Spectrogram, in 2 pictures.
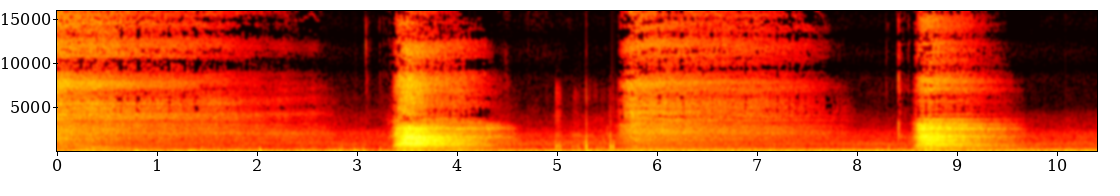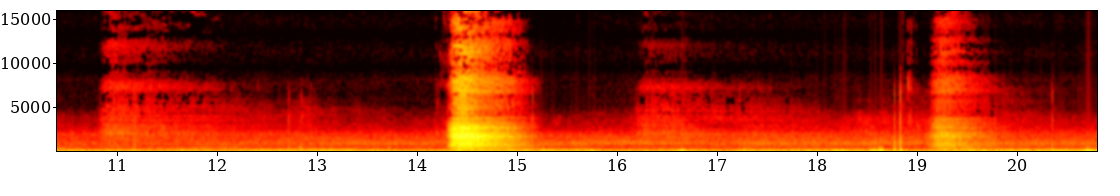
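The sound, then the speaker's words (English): Slow, deliberate, conscious breathing: about three unhurried cycles of airy inhales and louder, sighing exhales, evenly spaced over a low background hum, with no talking. “Consciously breathe. Breathe with me now.”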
